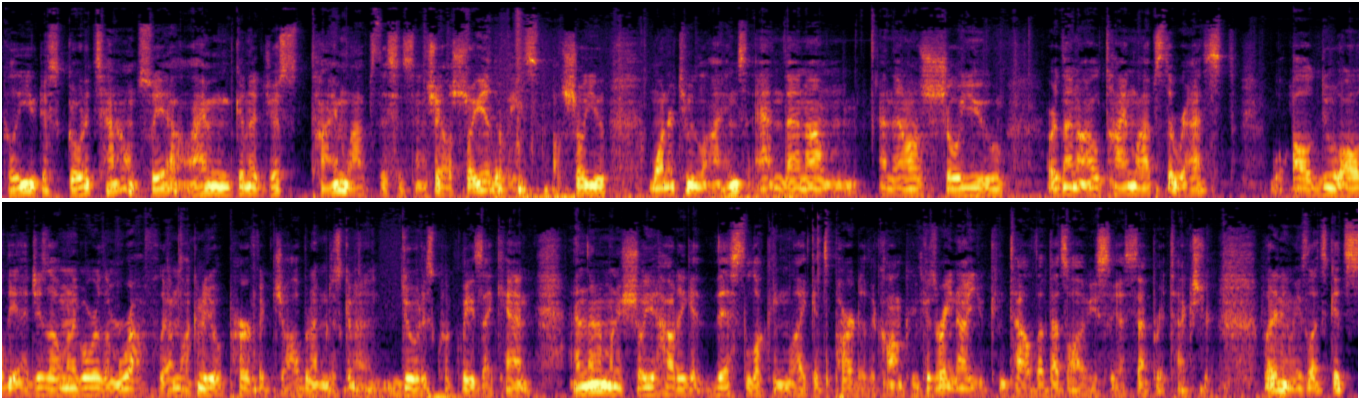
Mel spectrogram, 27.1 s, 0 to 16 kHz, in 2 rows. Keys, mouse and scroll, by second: 0.8-1.2 scroll up 1, 1.2-1.7 scroll down 1, 1.7-7.0 middle drag, 11.5 Left, 12.1-14.7 middle drag, 15.2-19.2 middle drag, 16.0 click, 19.4-27.1 middle drag.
